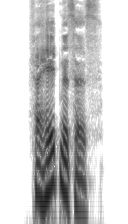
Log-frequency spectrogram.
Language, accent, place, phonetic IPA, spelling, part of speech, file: German, Germany, Berlin, [fɛɐ̯ˈhɛltnɪsəs], Verhältnisses, noun, De-Verhältnisses.ogg
- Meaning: genitive singular of Verhältnis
